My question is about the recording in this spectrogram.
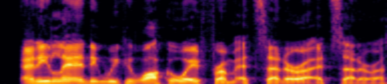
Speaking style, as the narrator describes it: Sonic says

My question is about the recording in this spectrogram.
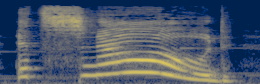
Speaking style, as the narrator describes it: shouted Jack

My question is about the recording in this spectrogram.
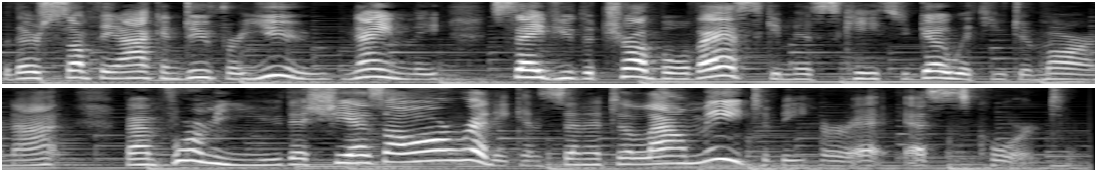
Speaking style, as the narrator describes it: growled Ormsby

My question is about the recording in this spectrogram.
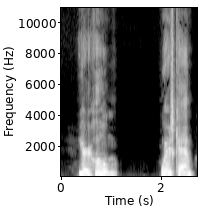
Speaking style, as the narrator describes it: cried

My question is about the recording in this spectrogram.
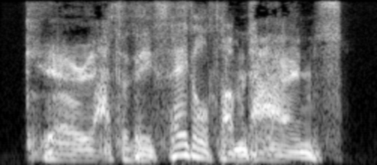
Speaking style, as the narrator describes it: Merg growled

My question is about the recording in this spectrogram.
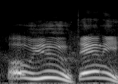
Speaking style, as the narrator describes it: Those further away, unable to suppress their admiration, cried loudly

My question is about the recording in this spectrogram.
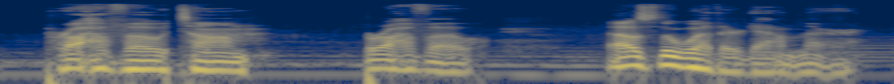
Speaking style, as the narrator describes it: He chuckled a bit

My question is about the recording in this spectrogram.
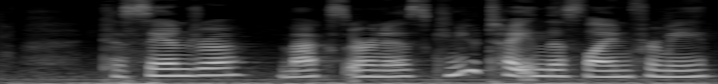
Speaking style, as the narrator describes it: their host asks

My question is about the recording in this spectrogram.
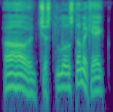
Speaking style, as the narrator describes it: it was the doctor who chuckled

